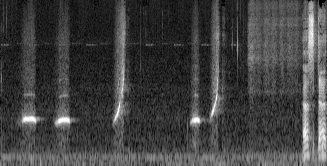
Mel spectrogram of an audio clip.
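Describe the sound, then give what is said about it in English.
A person whistles an imitation of a bobwhite quail call, twice: flat mid-pitched notes followed by a sharp rising whistle, with a brief burst of voice at the end. “You want to hear my quail call?”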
